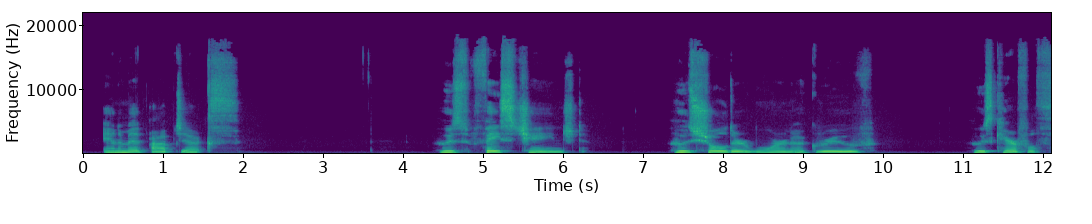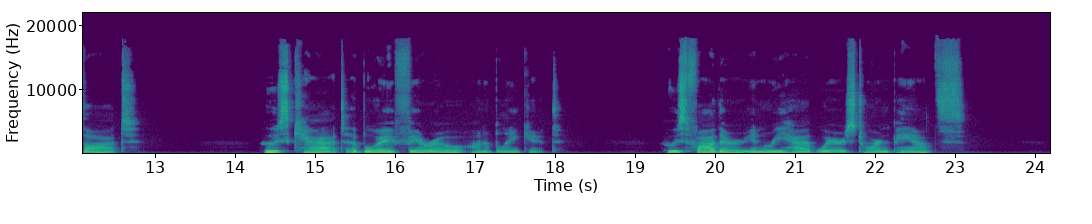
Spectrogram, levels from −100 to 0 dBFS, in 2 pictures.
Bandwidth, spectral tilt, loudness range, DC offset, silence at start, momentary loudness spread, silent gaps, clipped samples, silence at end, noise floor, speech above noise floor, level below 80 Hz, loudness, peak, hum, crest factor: 18 kHz; -4.5 dB/octave; 7 LU; under 0.1%; 0.25 s; 12 LU; none; under 0.1%; 1.1 s; -86 dBFS; 53 dB; -78 dBFS; -33 LUFS; -16 dBFS; none; 18 dB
